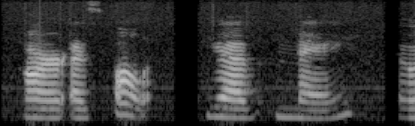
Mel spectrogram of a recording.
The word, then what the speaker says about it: me: as follows you have May so in Spanish it's pronounced may not me so may you would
